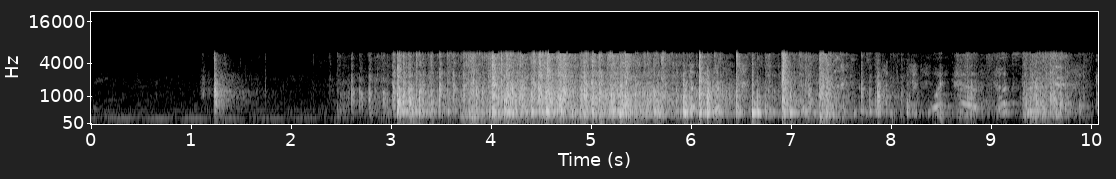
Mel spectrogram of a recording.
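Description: A wall of stacked paper drink cups collapsing: after a single sharp click, a long loud run of many light, overlapping clattering impacts as the cups tumble to the floor, thinning out near the end.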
